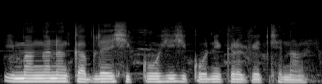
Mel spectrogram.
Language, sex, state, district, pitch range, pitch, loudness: Wancho, male, Arunachal Pradesh, Longding, 120-135 Hz, 130 Hz, -15 LUFS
